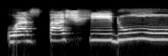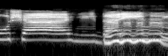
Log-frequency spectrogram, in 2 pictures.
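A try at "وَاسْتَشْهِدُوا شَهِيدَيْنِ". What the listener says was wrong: Syah nggak ada mat. Alifkan sin. Wastashhidu syahidaini.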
